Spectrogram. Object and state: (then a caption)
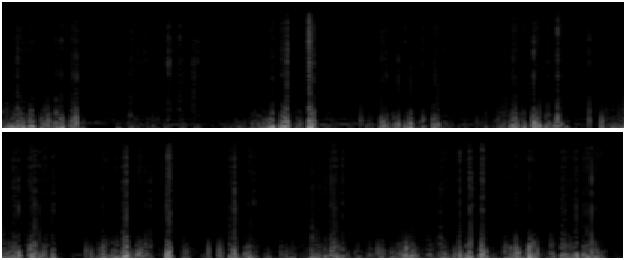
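Cork stopper. Long red nails scratch a small, solid, round cork stopper in quick bursts, making a soft, dry, rasping sound. The scratching is mostly low and muffled, with brief brighter ticks, and it comes in uneven clusters separated by short pauses.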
